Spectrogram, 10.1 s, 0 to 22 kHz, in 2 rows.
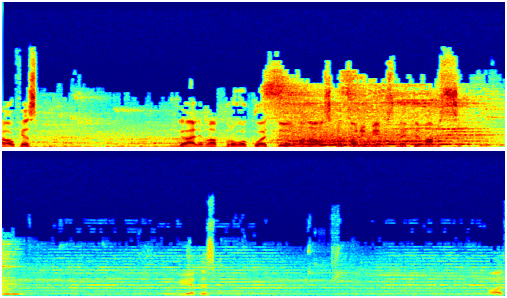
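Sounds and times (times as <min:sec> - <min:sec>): steady tonal hum: 0:02.4 - 0:05.3
commentator speaking: 0:02.6 - 0:05.1.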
